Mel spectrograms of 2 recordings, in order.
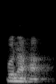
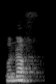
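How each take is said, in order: First: The visarga is pronounced as an h. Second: The visarga is pronounced like an f.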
